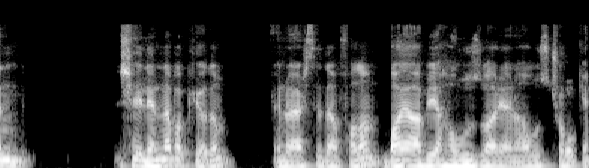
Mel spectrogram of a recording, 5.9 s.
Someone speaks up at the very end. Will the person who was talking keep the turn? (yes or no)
no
